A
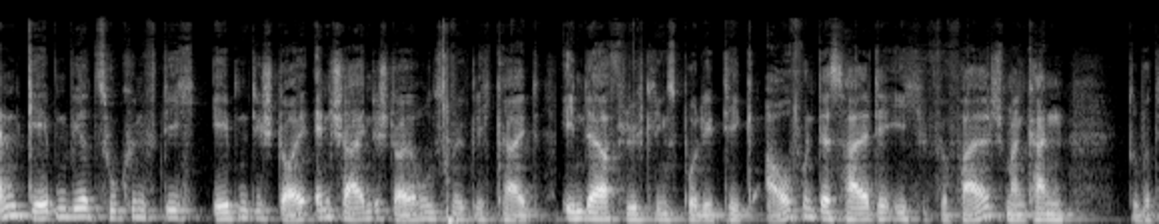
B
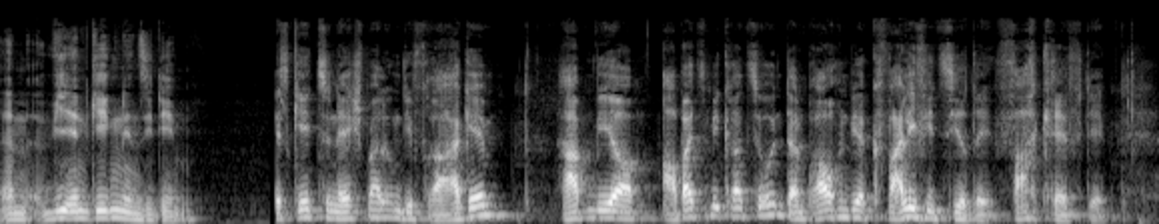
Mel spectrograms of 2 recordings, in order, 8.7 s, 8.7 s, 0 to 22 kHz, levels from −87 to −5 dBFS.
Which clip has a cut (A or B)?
A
